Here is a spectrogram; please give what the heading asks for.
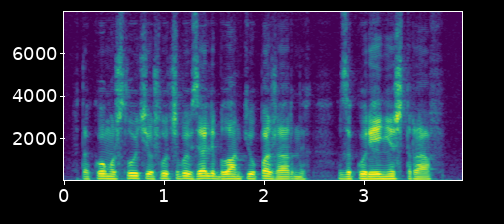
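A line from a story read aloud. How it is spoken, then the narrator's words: Gloomy remark, journalist. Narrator (Russian): Один из прибывших журналистов Нью-Йоркской газеты мрачно заметил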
